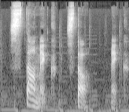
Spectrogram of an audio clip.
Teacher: We have a schwa sound here after M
